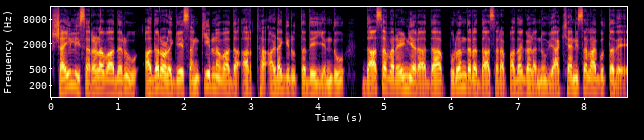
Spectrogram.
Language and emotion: Kannada, neutral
